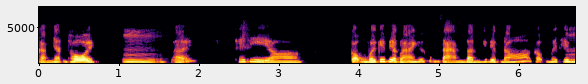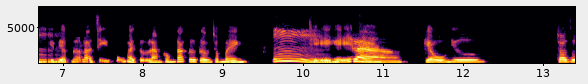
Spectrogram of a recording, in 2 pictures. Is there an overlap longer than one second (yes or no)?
no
